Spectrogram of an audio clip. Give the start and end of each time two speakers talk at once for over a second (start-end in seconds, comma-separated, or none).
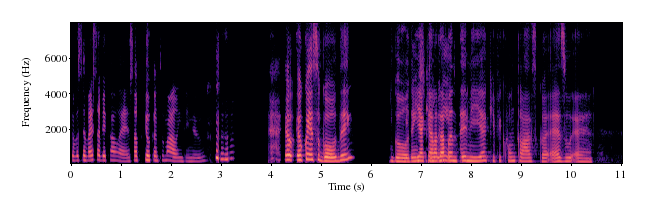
6.6-7.8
